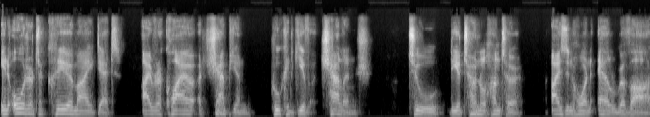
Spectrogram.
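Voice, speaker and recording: A man uses a put-on character voice at a medium pitch. He speaks at a fairly slow pace against a quiet background. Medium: actual play. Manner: condescending, grandly formal, sly.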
